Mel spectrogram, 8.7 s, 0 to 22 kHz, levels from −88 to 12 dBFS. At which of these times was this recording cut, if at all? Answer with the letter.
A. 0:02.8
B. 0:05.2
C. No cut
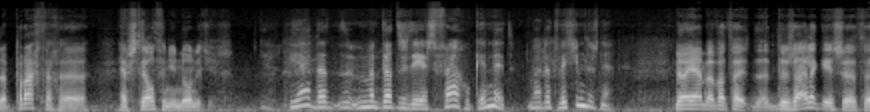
A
